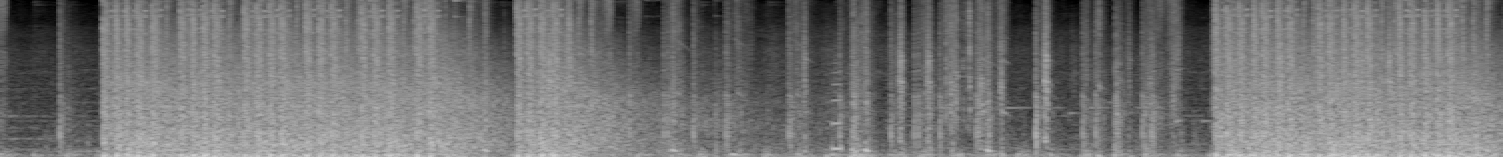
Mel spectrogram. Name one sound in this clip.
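A machine gun fires long, rapid bursts.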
